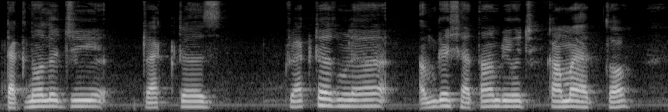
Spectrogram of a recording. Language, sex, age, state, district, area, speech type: Goan Konkani, male, 18-30, Goa, Salcete, rural, spontaneous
